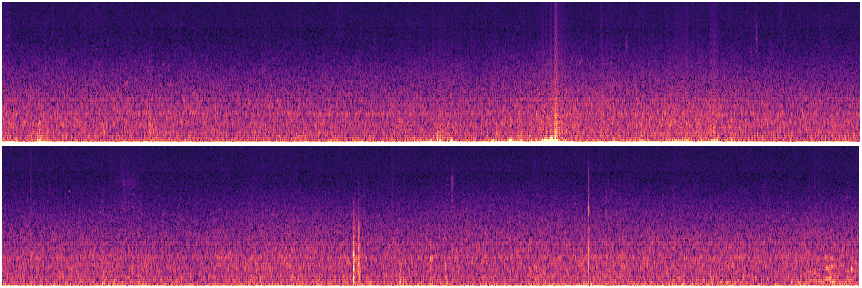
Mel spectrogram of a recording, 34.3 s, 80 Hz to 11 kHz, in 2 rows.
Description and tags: miljö + handljud 1
Some ambience from the mountains. Recorded with Zoom H4.
ambience, mountains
